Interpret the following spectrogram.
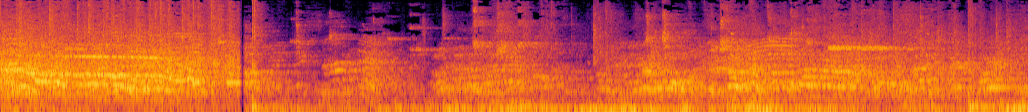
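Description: Volleyball being played in a school gymnasium: players and spectators shouting, with a few sharp thuds of the ball being hit, all echoing in the hall. The noise cuts off suddenly about two and a half seconds in and builds again a couple of seconds later.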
